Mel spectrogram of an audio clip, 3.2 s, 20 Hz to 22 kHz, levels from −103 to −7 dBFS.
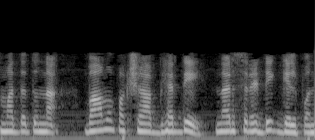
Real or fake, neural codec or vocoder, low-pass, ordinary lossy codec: real; none; 5.4 kHz; none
